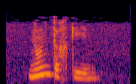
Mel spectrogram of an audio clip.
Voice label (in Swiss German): "nuntergehn", alsace; meteo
